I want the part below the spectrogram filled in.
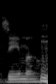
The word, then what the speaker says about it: Zemo: And Zemo, I'm saying his name right, Zemo.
